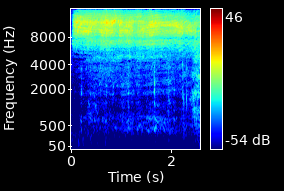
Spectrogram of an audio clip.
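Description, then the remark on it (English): A group of children makes a long, steady hissing sound imitating a snake, sustained and fairly loud for a couple of seconds with slight wavering, no words spoken. “So, what reptile did your group pick as the best? Snakes!”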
